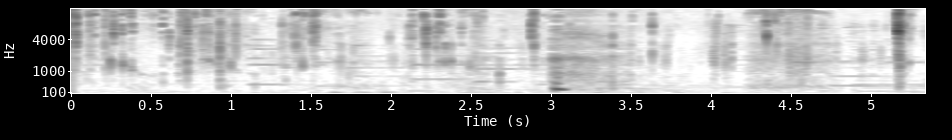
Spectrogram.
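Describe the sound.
Crunchy biting and chewing of sachima, a Chinese sweet pastry: intermittent crisp crunches and soft mastication noises, with a couple of sharper, louder bites standing out among the quieter chewing.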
